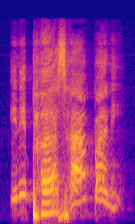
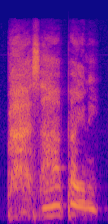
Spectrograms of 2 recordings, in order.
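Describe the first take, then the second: First: High, voiced cry of bewilderment; incredulous high-pitched question; astonished scientist. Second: Hushed, high-pitched amazement; soft astonished question; baffled scientist. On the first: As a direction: ask it aloud in amazement, pitched right up. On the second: Acted. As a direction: whisper it in stunned disbelief. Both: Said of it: "Saintis bilang".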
